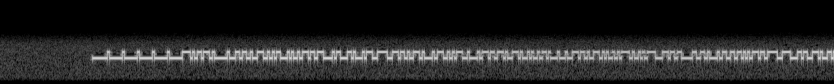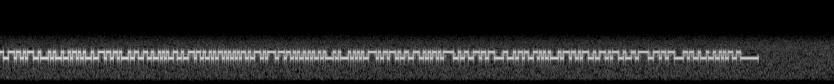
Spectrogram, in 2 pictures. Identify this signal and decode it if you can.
RTTY (50 baud, 450 Hz shift), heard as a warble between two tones, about 1500 Hz centre. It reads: UPNBF MBGZT AKNZK HHFGQ AFEJO VIKIR TOLHL ZKQDQ GWPYP JRSAE FFKKY WNDTW MCLRK ZAZUT MLQJI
